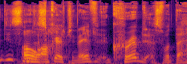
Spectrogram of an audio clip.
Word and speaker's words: Charybdis: Charybdis, but you can say it like that. – I think it is a Charybdis. I think that's how you say it.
